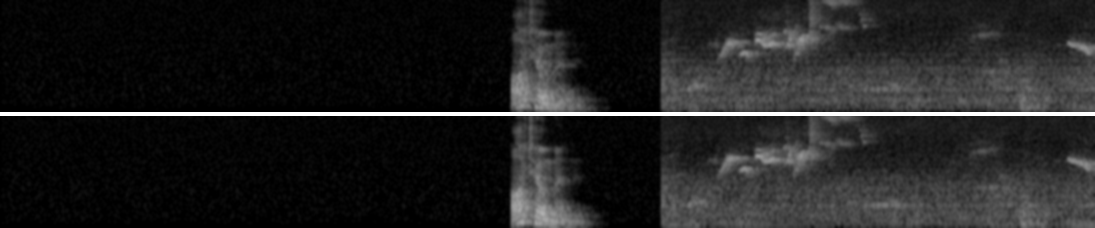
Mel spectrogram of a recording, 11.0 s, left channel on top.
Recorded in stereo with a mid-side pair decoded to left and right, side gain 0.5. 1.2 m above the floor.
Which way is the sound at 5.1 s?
50° right.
